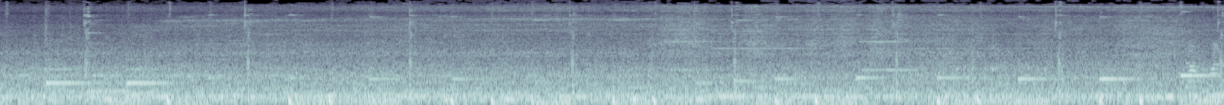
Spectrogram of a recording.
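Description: Instrumental background music: a light melody of short notes over a steady low bed.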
